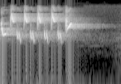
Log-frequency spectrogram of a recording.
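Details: A short nightingale phrase for teaching canaries: four or five quick, high, doubled chirps in a rapid burst, closing with an upslurred note that fades.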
